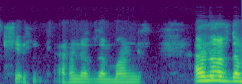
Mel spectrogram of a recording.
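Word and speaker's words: Hmong: I don't know if the monks I don't know if the monks do rain dances. I don't know. Right. H M O N G. Uh the the H is silent.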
